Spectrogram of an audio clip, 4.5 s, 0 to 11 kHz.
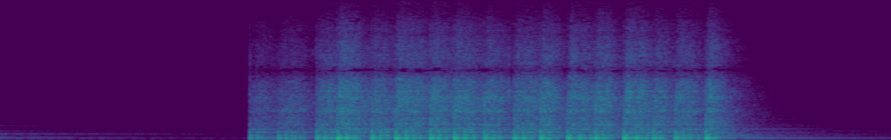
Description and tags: Snaresd, Snares, Mix (3)
Snare roll, completely unprocessed. Recorded with one dynamic mike over the snare, using 5A sticks.
roll, acoustic, drum-roll, snare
